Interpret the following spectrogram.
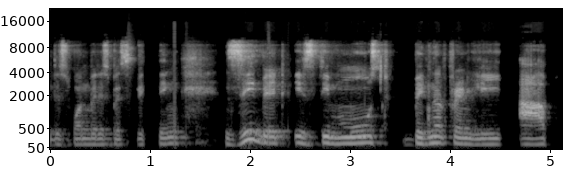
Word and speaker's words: zBit: Some people call it Zed bit. I get it because it's Zed, but it's it's pronounced at Zbit.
